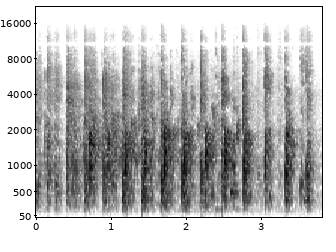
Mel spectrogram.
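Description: Audience applause welcoming a professor to the stage at a lecture, dense steady clapping from many hands that carries through the whole stretch without voices.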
